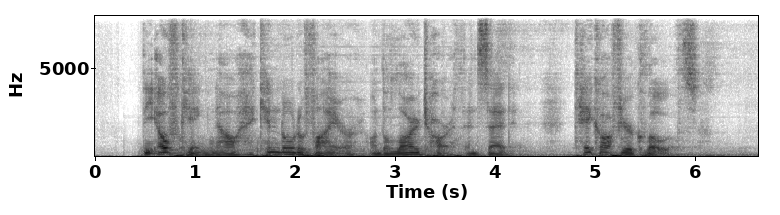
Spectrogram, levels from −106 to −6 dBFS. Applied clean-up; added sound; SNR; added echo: neural separator model SepFormer DNS4.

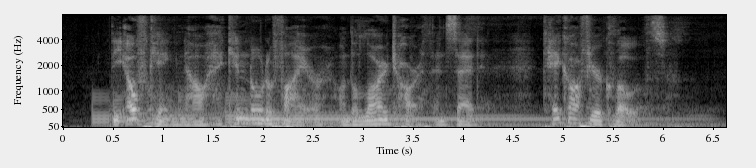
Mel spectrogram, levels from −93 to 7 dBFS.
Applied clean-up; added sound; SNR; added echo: none; Guitar; 11 dB; reverberation time 1.7 s.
